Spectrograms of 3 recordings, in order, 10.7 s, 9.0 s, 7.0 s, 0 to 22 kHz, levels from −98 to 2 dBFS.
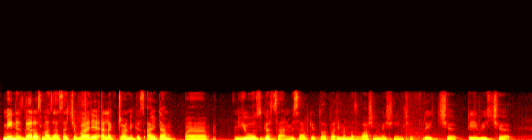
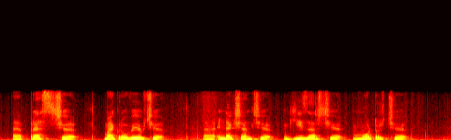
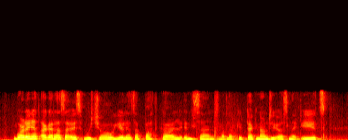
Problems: none marked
